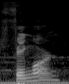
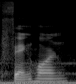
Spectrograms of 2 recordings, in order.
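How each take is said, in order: First: The second part sounds like gorn, without horn. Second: The second part sounds like the word horn. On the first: The speaker calls it right. "Probably something like that" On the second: The speaker calls it wrong. "I guess it's not Horn"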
